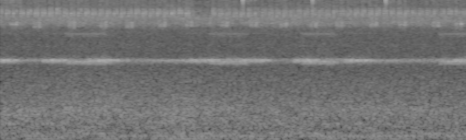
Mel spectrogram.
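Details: Crickets singing at night in the south of Crimea, with a night breeze: a steady, continuous high chirring trill holding one pitch throughout, plus fainter shimmering insect sound higher up and a soft background hiss of wind.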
